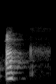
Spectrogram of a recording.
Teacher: Akhirnya ada nafas yang nafas ini melemahkan suara tersebut. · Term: Hams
